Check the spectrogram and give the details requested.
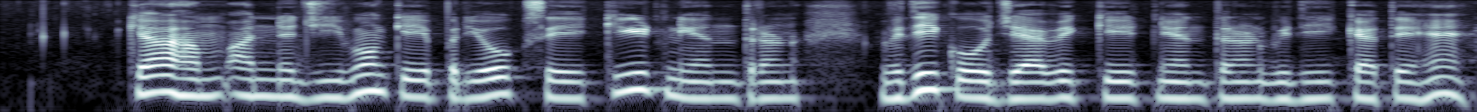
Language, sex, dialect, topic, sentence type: Hindi, male, Garhwali, agriculture, statement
